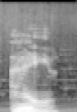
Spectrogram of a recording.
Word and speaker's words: ail: Garlic in French is pronounced ail and spelled A-I-L. The word garlic derives from Old English, garlic, G-A-R-L-E-A-C, meaning gar, speak, and leek, as in a spear-shaped leek.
